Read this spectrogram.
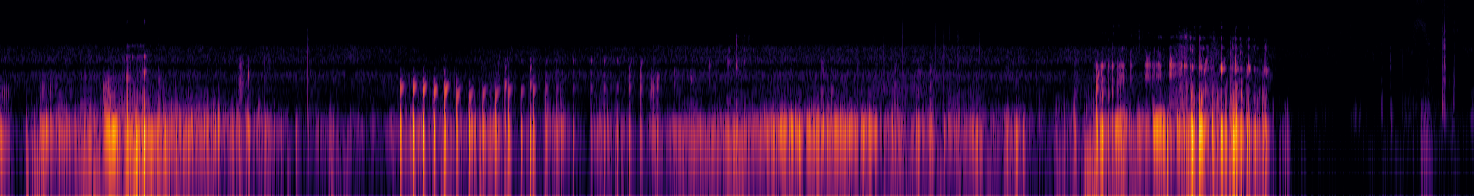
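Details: Person's stomach after lunch, full stomach: long, loud rumbling and gurgling with rapid bubbly pulses; ordinary stomach growling.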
